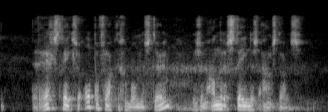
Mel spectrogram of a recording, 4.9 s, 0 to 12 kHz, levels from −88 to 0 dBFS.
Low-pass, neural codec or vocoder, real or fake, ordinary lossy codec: 7.2 kHz; codec, 16 kHz, 8 kbps, FunCodec, trained on LibriTTS, 25 frames a second; fake; MP3, 96 kbps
